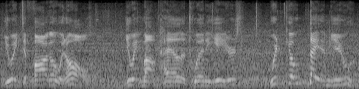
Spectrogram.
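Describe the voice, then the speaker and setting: Man acting as very high-pitched, frantic backwoodsman. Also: moderate pace, very noisy, lightly acted. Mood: raging disbelief. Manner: rustic dialect, cursing, overwrought. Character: frantic, grief-maddened backwoodsman, loyal and wrathful. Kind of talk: horror radio theater acting. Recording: loud music bed under voice.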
